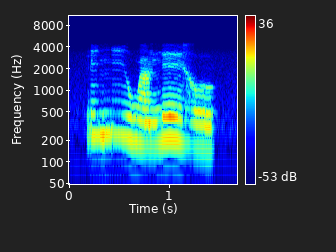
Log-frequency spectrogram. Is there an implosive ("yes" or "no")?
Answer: no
